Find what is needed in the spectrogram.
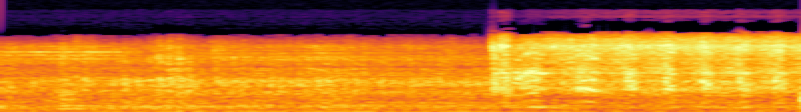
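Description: Tata Nano's small two-cylinder petrol engine being cranked by its starter motor without catching. About two and a half seconds in the cranking turns louder and harsher. The no-start is traced to no supply reaching the injectors.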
